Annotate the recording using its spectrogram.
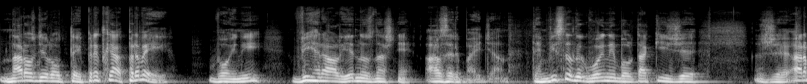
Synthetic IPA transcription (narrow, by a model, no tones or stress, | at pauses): naɾɔzɟɪɛlɔt̪ːɛjpɾɛt̪xaːpr̩ʋɛj | ʋɔjni | ʋiɦɾaljɛd̪nɔznat͡ʃɲɛ̰azɛɾba̰jd͡ʒa̰nt̪ɛnʋiːslɛd̪ɔɡʋɔjnibɔlt̪akiːʒɛ | ʒɛʔa̰ɾ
